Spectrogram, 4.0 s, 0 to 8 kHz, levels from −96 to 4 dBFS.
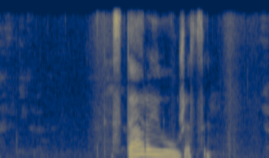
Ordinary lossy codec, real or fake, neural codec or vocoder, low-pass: none; real; none; 7.2 kHz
